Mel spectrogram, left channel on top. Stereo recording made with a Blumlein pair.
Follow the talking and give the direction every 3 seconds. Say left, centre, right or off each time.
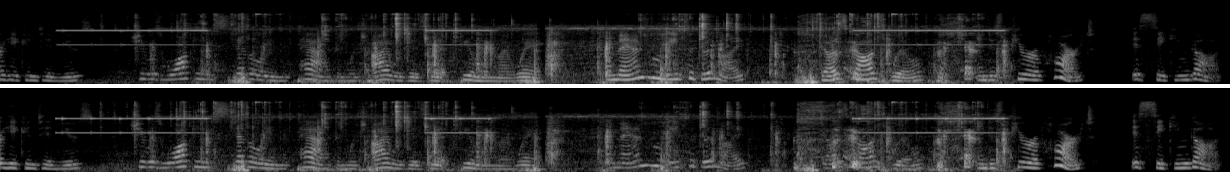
right, centre, left, centre.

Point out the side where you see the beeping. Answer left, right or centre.
right.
